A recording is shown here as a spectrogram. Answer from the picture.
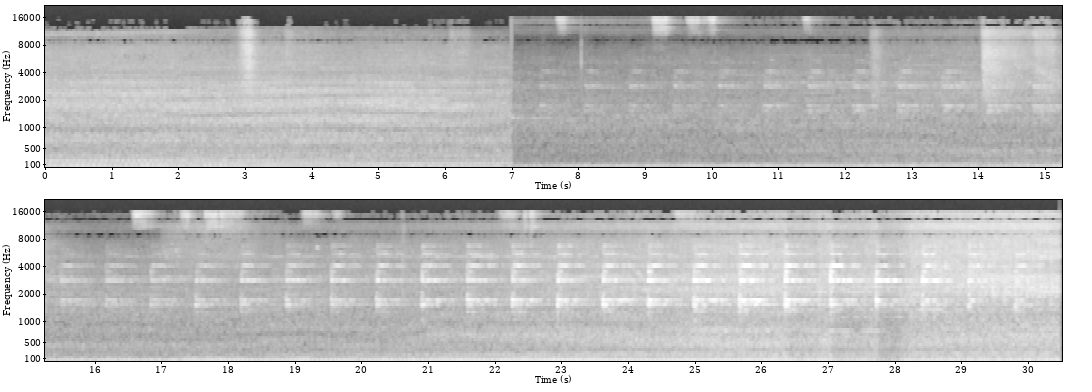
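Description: GO Transit diesel locomotive working under a plume of exhaust, a steady low engine drone. After an abrupt break about seven seconds in, a GO train of bilevel coaches comes into the platform, growing louder as it rolls past close by, with a high ringing that repeats about twice a second.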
